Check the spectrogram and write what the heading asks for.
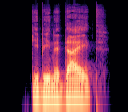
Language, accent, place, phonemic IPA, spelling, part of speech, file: German, Germany, Berlin, /ɡəbenəˈdaɪ̯t/, gebenedeit, verb / adjective, De-gebenedeit.ogg
- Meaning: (verb) past participle of benedeien; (adjective) blessed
